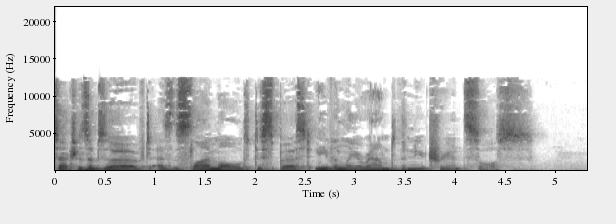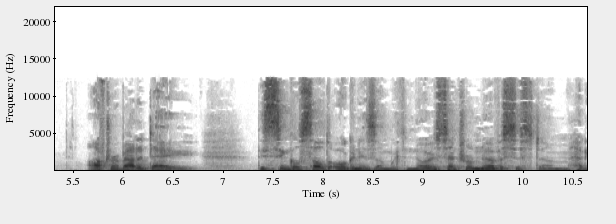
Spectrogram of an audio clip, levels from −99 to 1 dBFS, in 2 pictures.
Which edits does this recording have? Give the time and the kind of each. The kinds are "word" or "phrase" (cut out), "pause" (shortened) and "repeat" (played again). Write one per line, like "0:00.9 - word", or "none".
none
